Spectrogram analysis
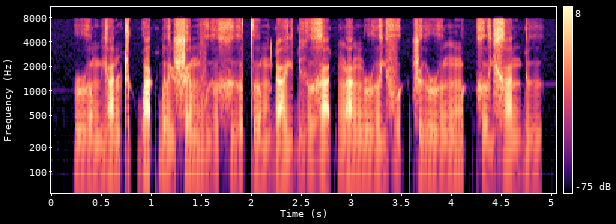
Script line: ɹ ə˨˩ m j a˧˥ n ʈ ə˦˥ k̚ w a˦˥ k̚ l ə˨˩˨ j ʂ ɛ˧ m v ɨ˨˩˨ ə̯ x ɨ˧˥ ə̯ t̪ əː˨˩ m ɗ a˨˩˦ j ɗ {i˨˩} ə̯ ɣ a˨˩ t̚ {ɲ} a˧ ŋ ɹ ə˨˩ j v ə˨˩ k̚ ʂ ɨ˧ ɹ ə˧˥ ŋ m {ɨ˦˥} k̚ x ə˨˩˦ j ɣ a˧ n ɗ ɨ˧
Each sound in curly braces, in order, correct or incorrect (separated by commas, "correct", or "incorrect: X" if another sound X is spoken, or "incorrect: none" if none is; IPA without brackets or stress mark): correct, incorrect: ŋ, incorrect: ə˦˥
